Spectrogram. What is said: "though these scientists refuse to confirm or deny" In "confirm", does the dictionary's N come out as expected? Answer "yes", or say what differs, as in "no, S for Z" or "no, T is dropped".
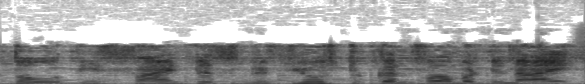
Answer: yes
